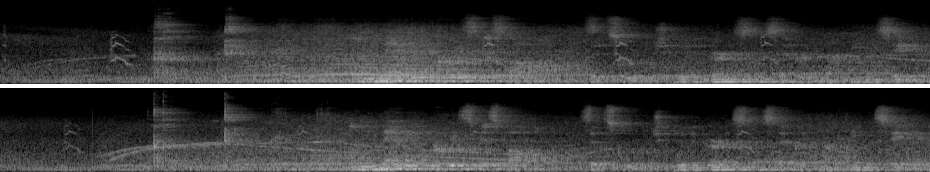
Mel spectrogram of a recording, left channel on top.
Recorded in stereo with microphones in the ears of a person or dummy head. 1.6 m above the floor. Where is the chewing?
40° right (ahead or behind), 1.2 m.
